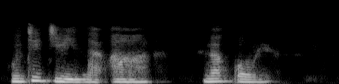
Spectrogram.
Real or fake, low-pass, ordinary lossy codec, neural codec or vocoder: fake; 7.2 kHz; MP3, 32 kbps; codec, 16 kHz, 1 kbps, FreqCodec, smaller model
